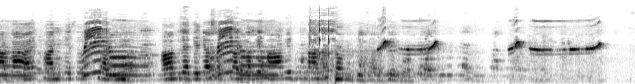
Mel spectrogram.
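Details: Talking parrot producing rapid speech-like syllables with rising and falling inflections. It ends with two long, clear whistles that slide upward.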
